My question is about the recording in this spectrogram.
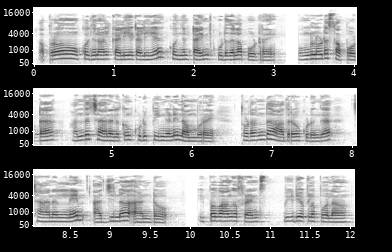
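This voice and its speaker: A woman with a Kanyakumari Tamil accent talks to her viewers. Her voice sits high, and her talk is casual and thankful. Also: fairly even intonation, a little fast. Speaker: channel owner and narrator. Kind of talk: casual channel greeting.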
